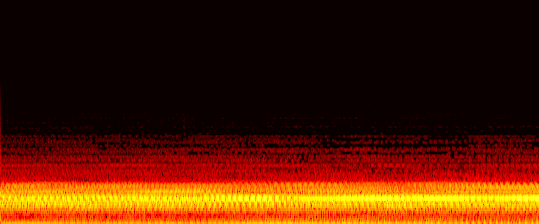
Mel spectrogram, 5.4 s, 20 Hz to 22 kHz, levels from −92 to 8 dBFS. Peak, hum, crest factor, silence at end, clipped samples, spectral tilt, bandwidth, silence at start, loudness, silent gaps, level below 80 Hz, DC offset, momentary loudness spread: -6 dBFS; none; 10 dB; 0 s; under 0.1%; -14.5 dB/octave; 1.4 kHz; 0 s; -18 LUFS; none; -42 dBFS; 2%; 4 LU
